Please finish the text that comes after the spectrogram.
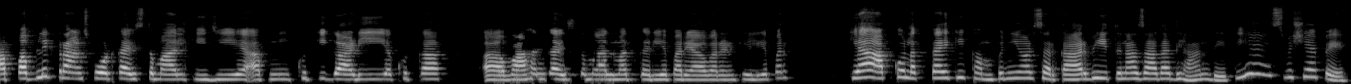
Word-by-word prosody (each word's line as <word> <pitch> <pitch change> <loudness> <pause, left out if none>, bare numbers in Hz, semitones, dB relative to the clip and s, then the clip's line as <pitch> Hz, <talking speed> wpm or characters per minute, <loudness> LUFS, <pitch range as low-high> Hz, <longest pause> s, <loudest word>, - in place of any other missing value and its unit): आप 245 0 +3
public 315 +7 +5
transport 270 -2 +3
का 270 - +6
इस्तेमाल 245 -2 0
कीजिए, 230 +1 -1
अपनी 235 +1 -3
खुद 275 -5 -7
की 275 - -5
गाड़ी 235 0 +2
या 240 - -1
खुद 265 -3 -9
का 250 0 +4 0.5
अ, 215 0 +4
वाहन 225 +3 +1
का 245 - +7
इस्तेमाल 230 0 -2
मत 230 0 -3
करिए 225 0 +1
पर्यावरण 215 -1 -1
के 225 +1 -5
लिए। 225 +1 -2
पर 295 +1 -8 0.7
क्या 305 +2 +5
आपको 295 +2 +4
लगता 280 0 -1
है 295 0 +4
कि 320 +2 -3
कंपनी 265 +3 -4
और 290 0 -2
सरकार 235 -3 +1
भी 295 +3 +2
इतना 265 -1 -1
ज़्यादा 260 0 +2
ध्यान 235 -1 -2
देती 195 - -2
है - - -2
इस 420 -2 -11
विषय 335 +1 -3
पे? 215 -5 +1
245 Hz, 180 wpm, -24 LUFS, 230-280 Hz, 0.7 s, का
